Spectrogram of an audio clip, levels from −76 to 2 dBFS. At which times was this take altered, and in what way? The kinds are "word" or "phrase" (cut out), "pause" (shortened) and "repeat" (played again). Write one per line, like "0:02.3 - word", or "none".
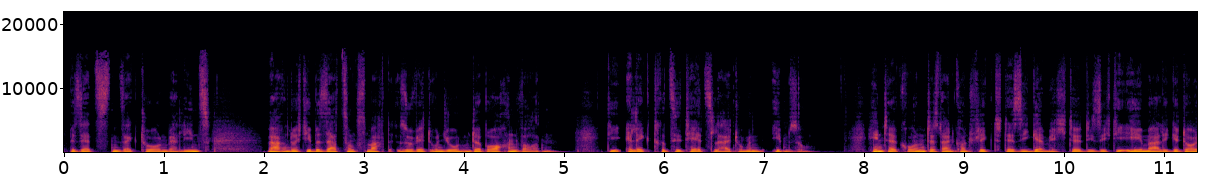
none

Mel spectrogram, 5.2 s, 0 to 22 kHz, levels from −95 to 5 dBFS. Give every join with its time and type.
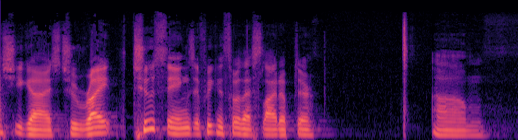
0:01.2 - pause

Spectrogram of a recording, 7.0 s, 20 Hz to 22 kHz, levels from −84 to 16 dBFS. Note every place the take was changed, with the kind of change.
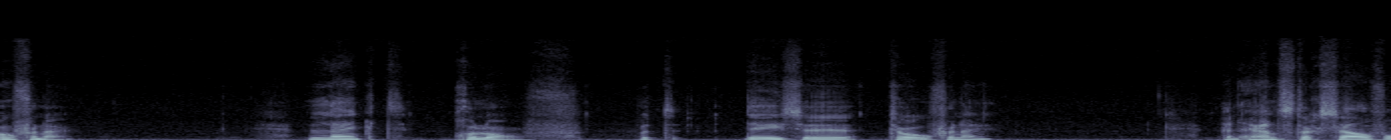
0:02.3 - word
0:03.2 - word
0:03.7 - word
0:04.4 - word

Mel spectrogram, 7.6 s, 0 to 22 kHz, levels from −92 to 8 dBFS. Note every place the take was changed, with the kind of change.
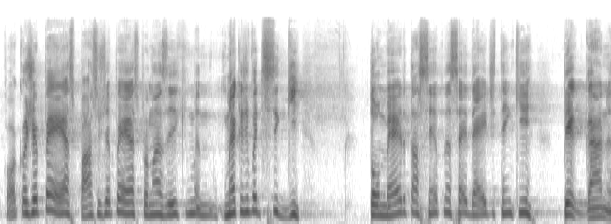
none

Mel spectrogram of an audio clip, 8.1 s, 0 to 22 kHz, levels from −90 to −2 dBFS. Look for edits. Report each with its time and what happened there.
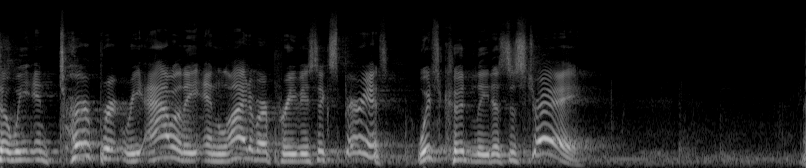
none

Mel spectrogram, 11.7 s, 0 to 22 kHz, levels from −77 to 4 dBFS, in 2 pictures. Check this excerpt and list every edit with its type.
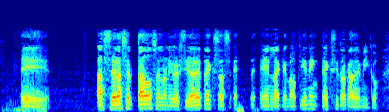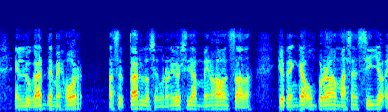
none

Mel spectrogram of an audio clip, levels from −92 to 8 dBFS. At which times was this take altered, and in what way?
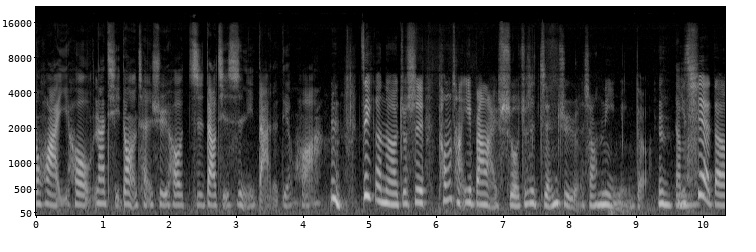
0:04.3 - pause

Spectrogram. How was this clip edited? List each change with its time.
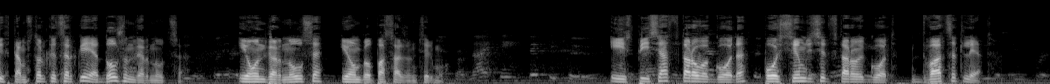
0:02.3 - pause
0:07.6 - pause

